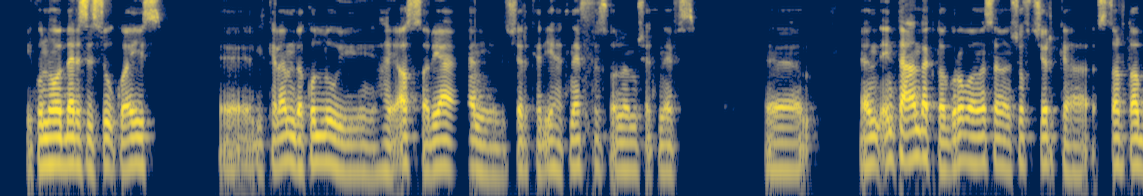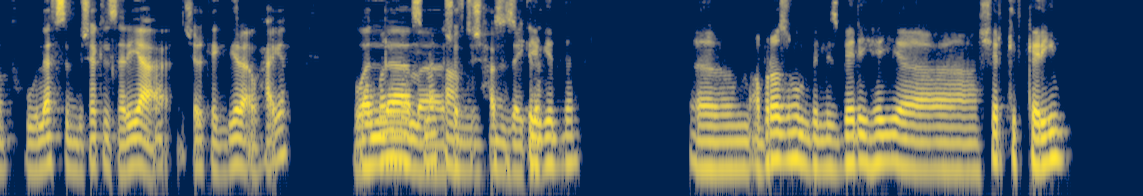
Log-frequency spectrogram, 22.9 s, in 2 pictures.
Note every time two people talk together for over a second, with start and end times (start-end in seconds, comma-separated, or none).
15.0-16.9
